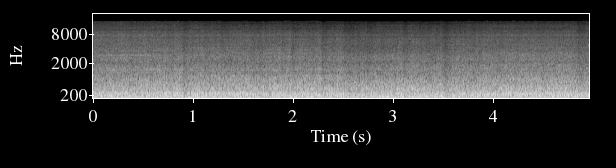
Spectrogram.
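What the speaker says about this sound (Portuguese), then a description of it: "E a moto sobe o giro rápido." A Honda Biz motorcycle with a worn clutch runs at high revs, giving a loud, steady engine drone close up that holds level without pause for about five seconds.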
